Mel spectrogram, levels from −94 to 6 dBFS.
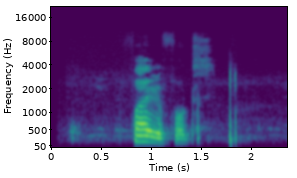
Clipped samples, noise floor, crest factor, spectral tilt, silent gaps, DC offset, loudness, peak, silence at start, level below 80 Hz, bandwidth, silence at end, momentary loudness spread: under 0.1%; -64 dBFS; 20 dB; -7 dB/octave; none; under 0.1%; -20 LUFS; -4 dBFS; 0.85 s; -78 dBFS; 9.2 kHz; 1 s; 22 LU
